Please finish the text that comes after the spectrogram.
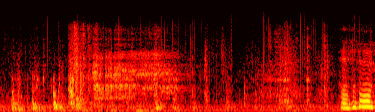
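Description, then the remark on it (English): A wooden door creaks on its hinges and swings shut with a dull knock, followed by a quiet stretch and a man's voice speaking near the end. “That door over there goes into a woodshed. Yeah, I'll hide in there.”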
